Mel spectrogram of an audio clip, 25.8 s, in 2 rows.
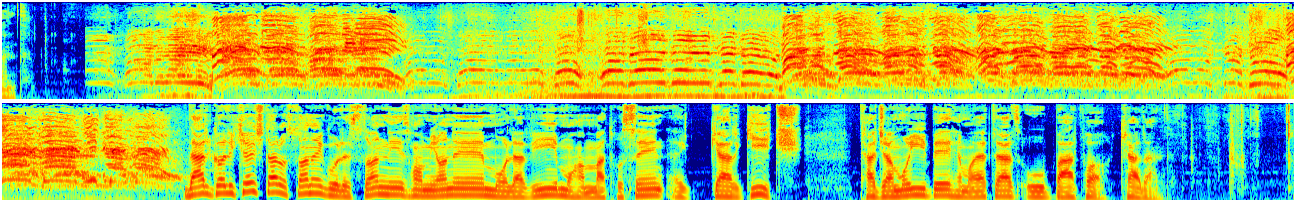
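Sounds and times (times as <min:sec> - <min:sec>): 
large protest crowd chanting loudly in unison: 0:00.8 - 0:14.8
speech: 0:14.8 - 0:24.6.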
